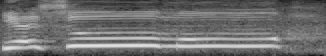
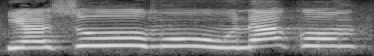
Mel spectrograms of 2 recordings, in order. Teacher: فرعون یسومونکم میں ہم یہاں پر پڑھیں گے، واو مدہ ہے تو اس وجہ سے یسومو، دونوں واو کو ایک ایک الف کی مقدار کھینچ کر پڑھیں گے۔ یسومونکم، آگے سو میں مد متصل ہو رہی ہے تو اس لیے اس کو ہم 3 الف کی مقدار کھینچ کر پڑھیں گے۔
